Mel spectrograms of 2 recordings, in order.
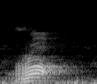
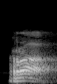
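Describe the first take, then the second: First: The heavy r is said with rounded lips. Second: The heavy r is said with unrounded lips. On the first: The speaker calls it wrong. "Jadi tidak perlu harus monyong... bukan seperti itu" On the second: The speaker calls it right. "yang benar adalah"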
